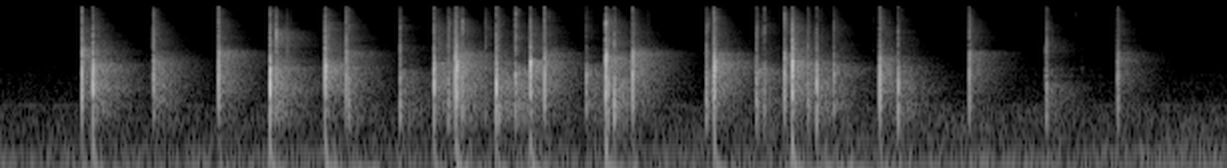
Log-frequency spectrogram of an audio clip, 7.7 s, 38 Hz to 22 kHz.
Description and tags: weak clapping
Some lackluster applause from a bored unimpressed audience (approx 6) - recorded in Dallas for a theatre piece
applause, boring, lackluster, meh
